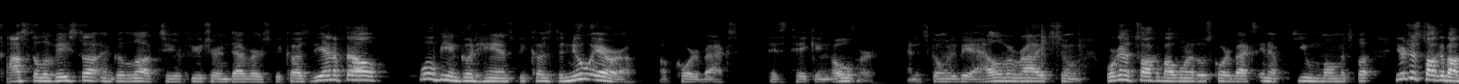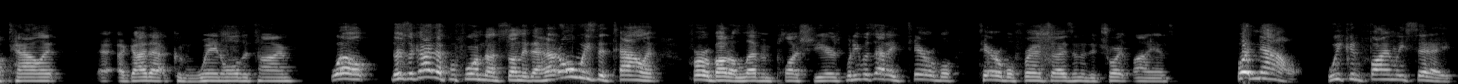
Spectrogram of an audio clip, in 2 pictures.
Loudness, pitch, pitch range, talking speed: -23 LUFS, 165 Hz, 145-200 Hz, 210 wpm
